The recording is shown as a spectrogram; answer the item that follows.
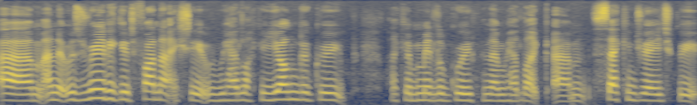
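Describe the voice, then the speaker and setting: A woman's very fast speech with a dry, close sound, no echo and a quiet background. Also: medium pitch for a woman, fairly even intonation. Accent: English. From England. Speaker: teacher. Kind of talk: testimony. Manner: hesitant, many fillers.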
